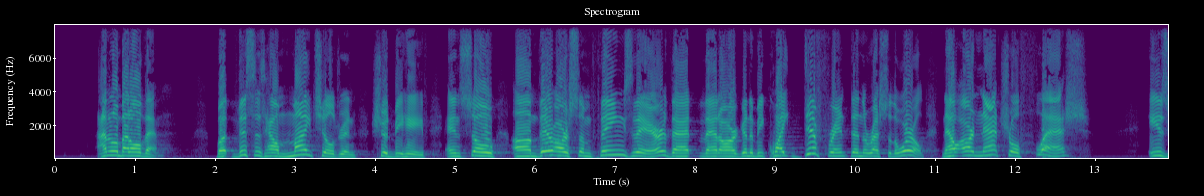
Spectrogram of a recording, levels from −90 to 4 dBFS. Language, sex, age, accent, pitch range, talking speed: English, male, 40-59, American, 170-220 Hz, 175 wpm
